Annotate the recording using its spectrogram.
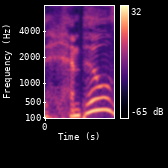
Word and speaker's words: Hemphill: My name is Adam Wathan, your host, as always, and today I'm here with David Hemphill. Is that how you pronounce it? I should have asked you before. – Yeah, that's great. It's like hemp on a hill.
